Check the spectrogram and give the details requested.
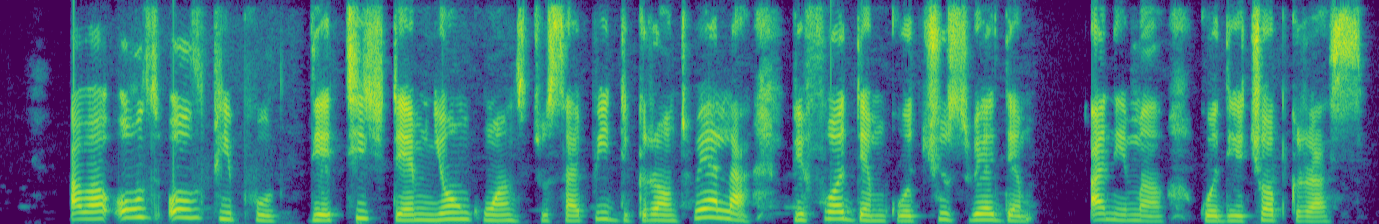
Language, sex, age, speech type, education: Nigerian Pidgin, female, 15-29, spontaneous, tertiary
